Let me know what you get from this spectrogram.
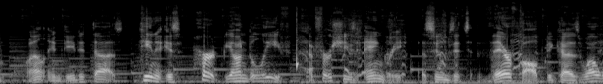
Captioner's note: Tina crying in bed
